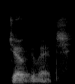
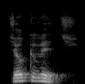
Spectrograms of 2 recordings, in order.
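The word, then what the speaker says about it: Djokovic: ready no no no keep going keep going jokovic um DJ o c k v i so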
